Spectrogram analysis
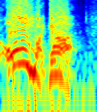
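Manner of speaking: high, loud "oh my God" of disbelief; exasperated. Real, not acted. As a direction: throw up your hands in outrage. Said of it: "I'm gonna get livid at certain points".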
